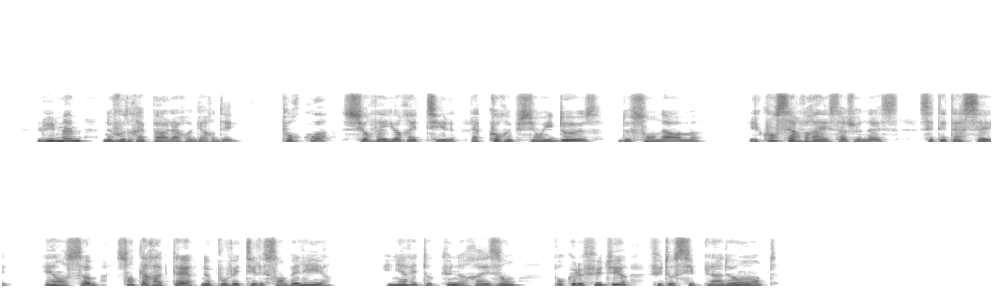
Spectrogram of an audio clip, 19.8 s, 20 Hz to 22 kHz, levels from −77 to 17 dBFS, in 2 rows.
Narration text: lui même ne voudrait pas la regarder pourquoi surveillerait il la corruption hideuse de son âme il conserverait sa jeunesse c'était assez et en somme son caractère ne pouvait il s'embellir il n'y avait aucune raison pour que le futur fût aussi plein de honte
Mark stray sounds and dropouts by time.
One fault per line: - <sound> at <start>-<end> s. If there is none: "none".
none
